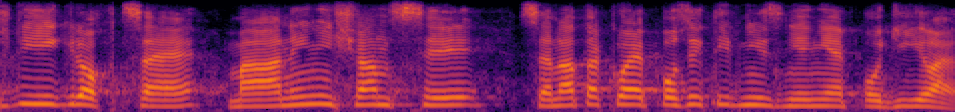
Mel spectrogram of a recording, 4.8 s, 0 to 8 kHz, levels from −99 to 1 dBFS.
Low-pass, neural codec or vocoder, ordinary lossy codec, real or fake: 7.2 kHz; codec, 16 kHz, 4.8 kbps, FACodec; Opus, 16 kbps; fake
